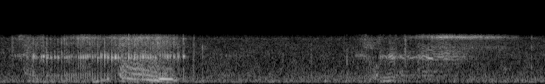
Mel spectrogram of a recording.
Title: Aryoskon - roncando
